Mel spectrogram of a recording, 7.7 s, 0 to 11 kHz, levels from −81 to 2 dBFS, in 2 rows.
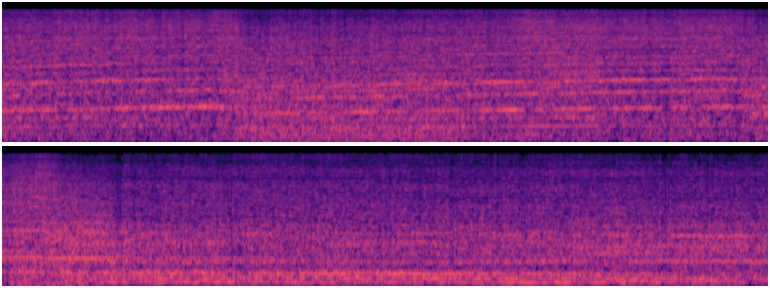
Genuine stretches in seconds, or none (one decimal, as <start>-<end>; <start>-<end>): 2.5-3.0; 3.9-4.4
